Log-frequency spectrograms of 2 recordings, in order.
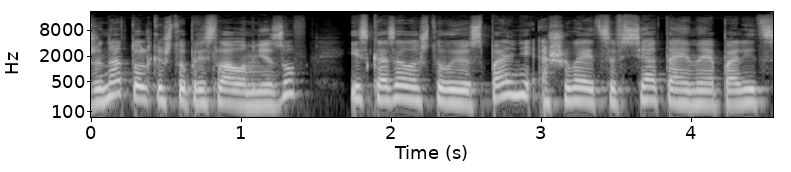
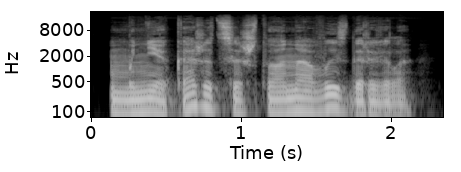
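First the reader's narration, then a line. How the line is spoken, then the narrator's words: Soft. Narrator (Russian): мягко сказал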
